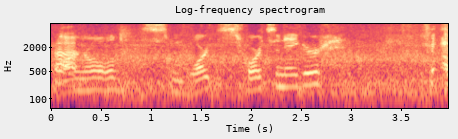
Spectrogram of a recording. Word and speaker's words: Schwarzenegger: Yeah, like swatching. He says swatching. I'm going to say it right. Schwarzenegger.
